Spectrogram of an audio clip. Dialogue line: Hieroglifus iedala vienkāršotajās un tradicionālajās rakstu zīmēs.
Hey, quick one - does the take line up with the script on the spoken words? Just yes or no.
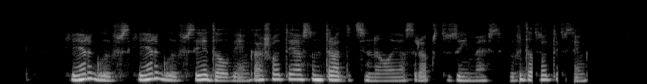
no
